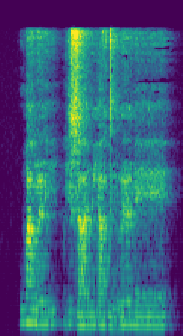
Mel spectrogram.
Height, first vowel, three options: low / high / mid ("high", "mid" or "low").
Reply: low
